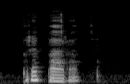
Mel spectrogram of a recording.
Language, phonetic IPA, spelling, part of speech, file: Polish, [prɛˈparat], preparat, noun, LL-Q809 (pol)-preparat.wav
